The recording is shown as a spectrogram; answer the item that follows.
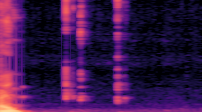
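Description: A few soft computer keyboard key clicks in two short groups about half a second apart, as code is entered in an editor.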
